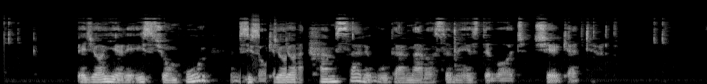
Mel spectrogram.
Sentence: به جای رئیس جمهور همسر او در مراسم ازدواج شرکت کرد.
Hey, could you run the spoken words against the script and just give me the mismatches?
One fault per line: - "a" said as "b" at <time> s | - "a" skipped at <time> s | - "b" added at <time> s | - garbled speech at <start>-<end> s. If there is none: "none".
- garbled speech at 2.3-3.0 s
